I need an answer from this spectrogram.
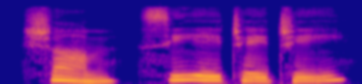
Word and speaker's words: શું છે: Pronunciation beat. Tap your desk, 2 beats, and chant with me. Beat it like this. Shum, chhe.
